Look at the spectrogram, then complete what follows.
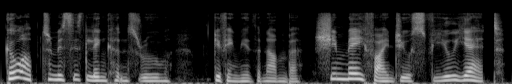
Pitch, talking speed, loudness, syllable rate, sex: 180 Hz, 175 wpm, -20 LUFS, 4.6 syllables/s, female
